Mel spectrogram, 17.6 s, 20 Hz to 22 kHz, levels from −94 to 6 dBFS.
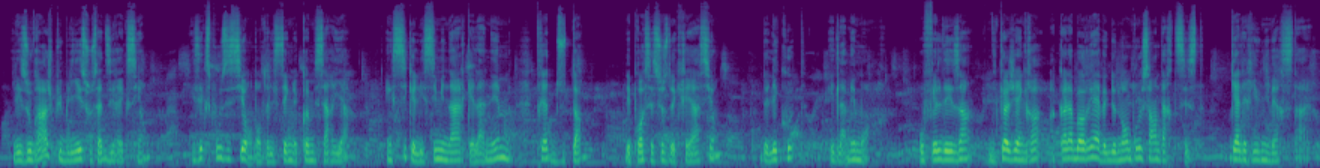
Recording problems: background chatter; noticeable; throughout; 3 voices, 20 dB below the speech

